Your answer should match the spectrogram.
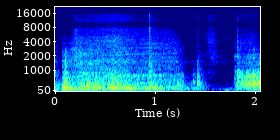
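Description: Singer domestic electric sewing machine running and stitching for about a second and a half, then stopping. A second, shorter burst of sound follows near the end.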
